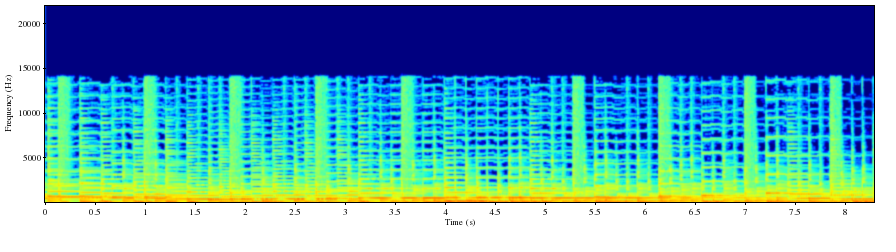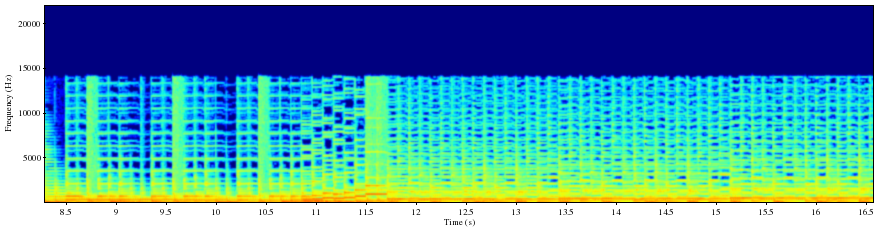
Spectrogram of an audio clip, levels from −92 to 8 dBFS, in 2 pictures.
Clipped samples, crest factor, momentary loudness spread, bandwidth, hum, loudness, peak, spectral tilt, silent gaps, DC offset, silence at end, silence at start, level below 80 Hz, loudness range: under 0.1%; 12 dB; 3 LU; 14.5 kHz; none; -15 LUFS; -2 dBFS; -5 dB/octave; none; under 0.1%; 0 s; 0 s; -20 dBFS; 1 LU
